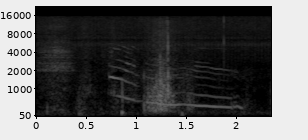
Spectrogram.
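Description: A meow-like cry, gliding down in pitch and then held, slowly falling, for about a second, starting a little under a second in.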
